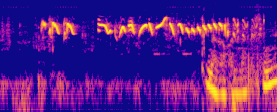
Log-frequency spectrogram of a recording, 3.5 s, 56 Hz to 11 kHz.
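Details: Mountain white-eye call from Sulawesi, played from MP3 as a lure for trapping with lime sticks: high twittering, warbling phrases with rapid rising and falling notes, then a mix of chirps and low clatter at the end.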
